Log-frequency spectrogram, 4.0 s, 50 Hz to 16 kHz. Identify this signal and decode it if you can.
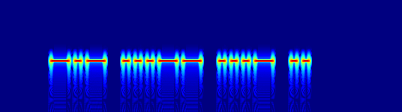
Morse code, heard as a keyed tone, about 21 wpm, 700 Hz. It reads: K3VI
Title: USA Call Signs - 8x Character Spacing - 20wpm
